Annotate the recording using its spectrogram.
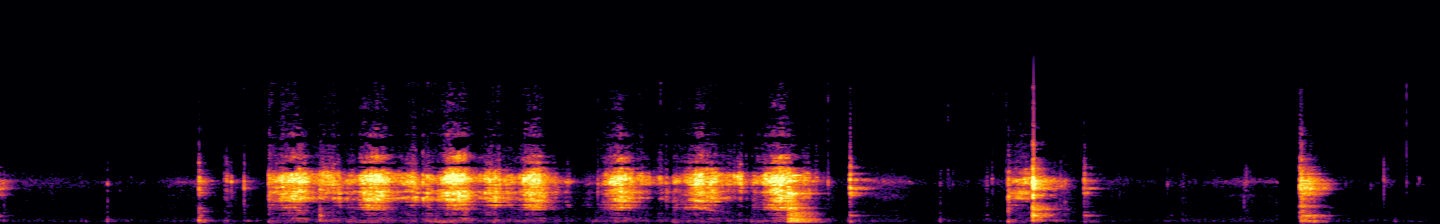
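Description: A metal ladle stirring and scraping round a steel pot of butter boiling down to ghee, for about four seconds, starting two seconds in. It is followed by two short clinks of the ladle against the pot near the end.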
